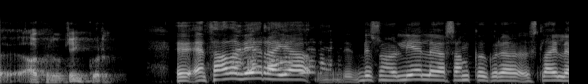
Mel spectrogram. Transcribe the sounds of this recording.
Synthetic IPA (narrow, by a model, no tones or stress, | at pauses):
a̰ðkʰvɛɾcejŋkʏɾ̥ | ɛnθaðavɛːɾaiamɪðsɔnaljɛːlɛɣaɾ̥samkœkʏɾɪðast̪laːjlɛ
